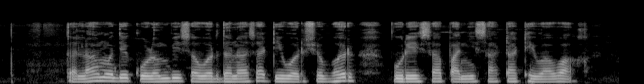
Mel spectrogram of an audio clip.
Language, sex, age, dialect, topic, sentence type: Marathi, male, 60-100, Standard Marathi, agriculture, statement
